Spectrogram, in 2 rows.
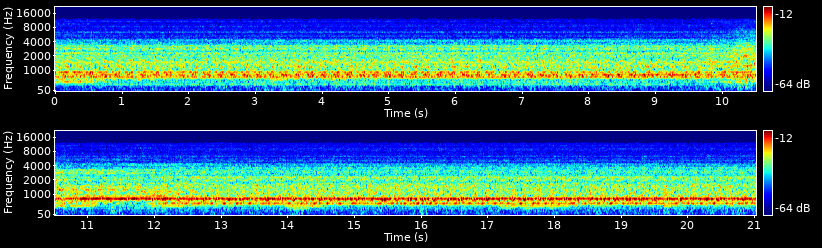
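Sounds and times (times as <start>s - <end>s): robot vacuum whirring: 9.9s - 11.0s.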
